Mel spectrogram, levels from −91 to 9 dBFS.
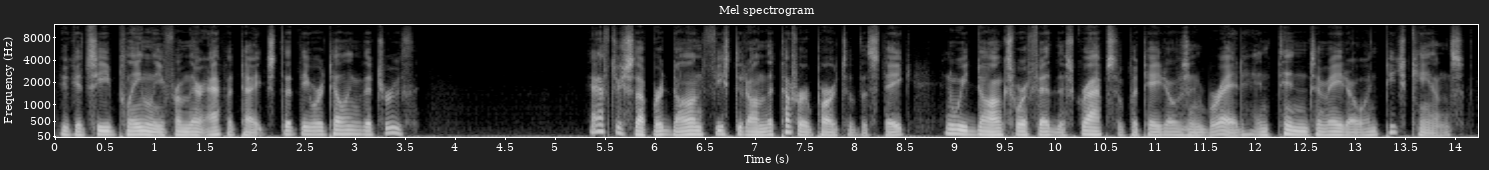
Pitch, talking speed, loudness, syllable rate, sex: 105 Hz, 175 wpm, -18 LUFS, 4.7 syllables/s, male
